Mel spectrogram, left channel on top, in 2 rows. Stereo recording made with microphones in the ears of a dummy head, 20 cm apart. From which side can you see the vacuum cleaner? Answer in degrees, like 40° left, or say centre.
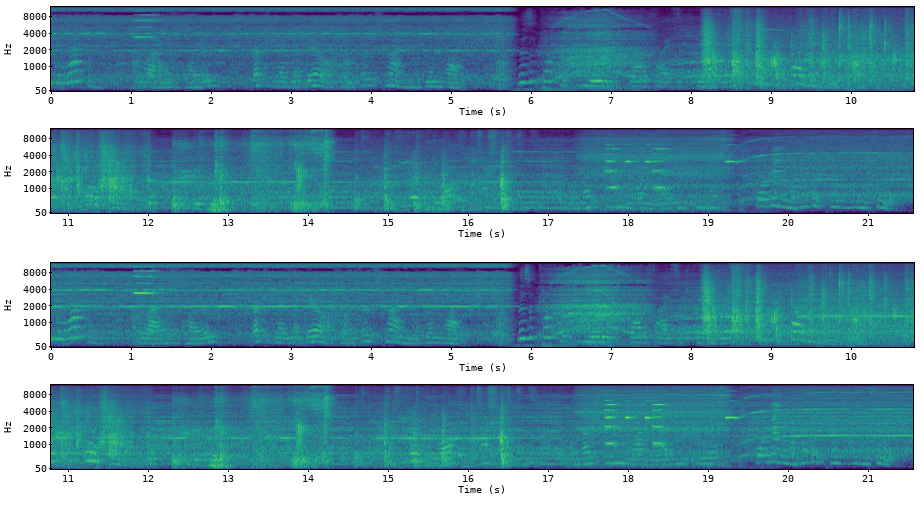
60° right.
